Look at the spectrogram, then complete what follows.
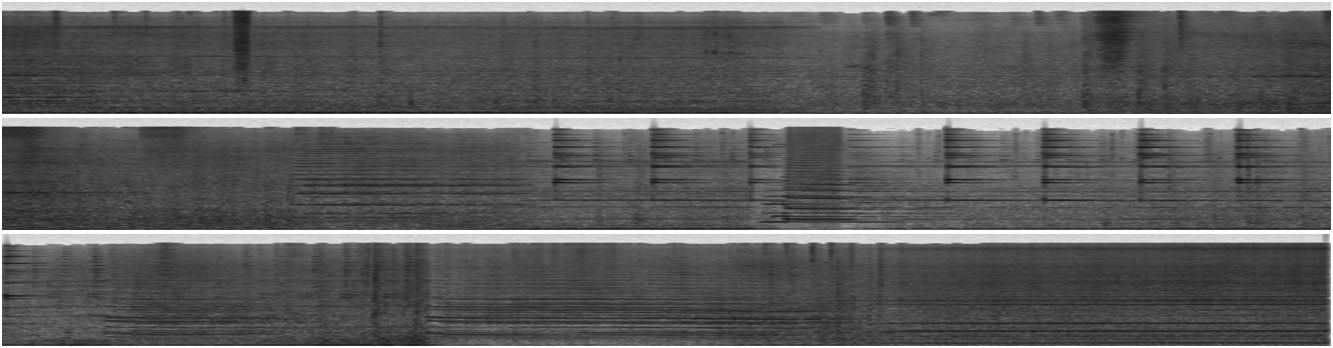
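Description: Diesel freight locomotives passing: a heavy engine rumble, then a stretch of wheel and rail noise, then rapid, evenly repeated ringing strokes about twice a second, and several air horn blasts, the last one held long.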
